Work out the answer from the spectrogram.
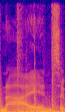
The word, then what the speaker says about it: Naems: Stavolta parliamo di Naems, che pronuncio così perché si scrive Naems, quindi Naems, con Avadox.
